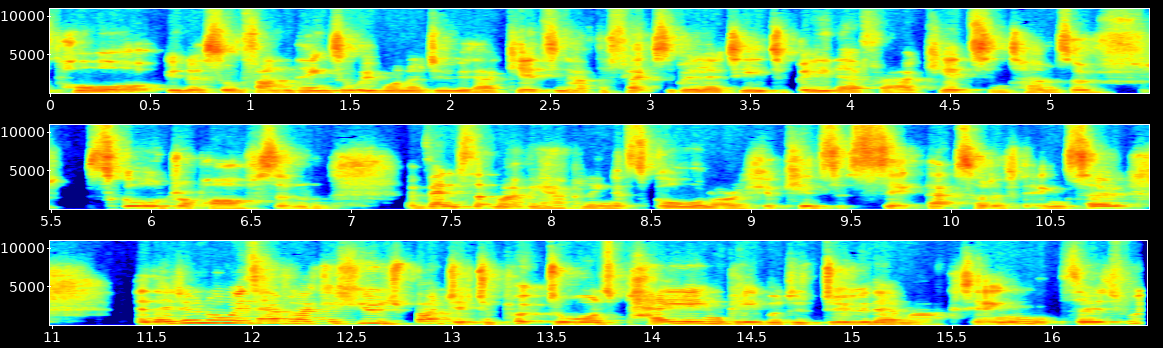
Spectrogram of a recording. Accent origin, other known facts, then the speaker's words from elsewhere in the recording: England, United Kingdom; accent: English; moved away as an adult; now in Bunbury, Australia; I'm English, as you can probably tell from my accent, been here for 16 years now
